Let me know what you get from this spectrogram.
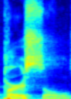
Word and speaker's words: Purcell: Purcell seria a pronúncia correta,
